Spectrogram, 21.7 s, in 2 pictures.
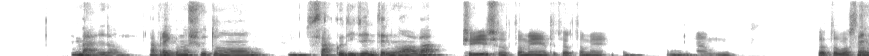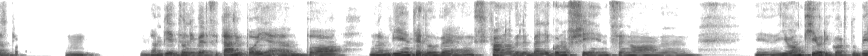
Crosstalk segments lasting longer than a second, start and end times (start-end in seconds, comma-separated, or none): none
